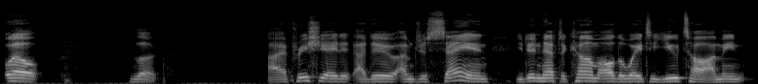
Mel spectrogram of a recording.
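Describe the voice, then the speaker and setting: A man's voice: mid-range voice, measured pace, a bit bright, smooth, close to an everyday voice. A man playing a proud, stubborn injured bull rider with an American accent, guarded and hesitant, in a naturalistic radio drama. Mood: guarded, defensive. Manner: guarded, hesitant, plain-spoken.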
